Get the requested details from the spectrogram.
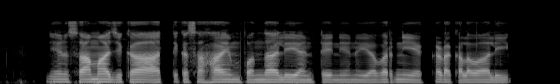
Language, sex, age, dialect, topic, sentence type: Telugu, male, 18-24, Southern, banking, question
